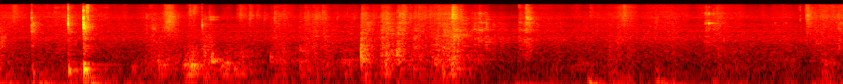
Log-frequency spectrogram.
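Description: Scattered light clicks, knocks and rustles of small objects being handled, someone rummaging to grab something.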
